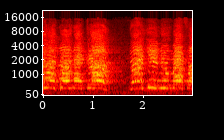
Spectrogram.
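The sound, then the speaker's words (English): A large crowd of protesters in Greece shouts and chants in loud, rhythmic bursts at a mass protest after a railway collision, voices rising together in repeated phrases, with a brief lull midway before the chanting swells again. “After the collision, mass protests erupted.”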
